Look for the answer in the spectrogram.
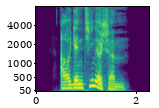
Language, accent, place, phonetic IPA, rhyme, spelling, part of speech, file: German, Germany, Berlin, [aʁɡɛnˈtiːnɪʃm̩], -iːnɪʃm̩, argentinischem, adjective, De-argentinischem.ogg
- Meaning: strong dative masculine/neuter singular of argentinisch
